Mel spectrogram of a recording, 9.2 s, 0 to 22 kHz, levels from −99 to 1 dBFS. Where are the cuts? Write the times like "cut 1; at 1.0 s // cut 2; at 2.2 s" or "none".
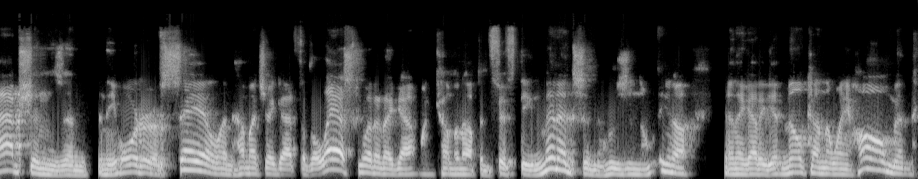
cut 1; at 0.9 s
